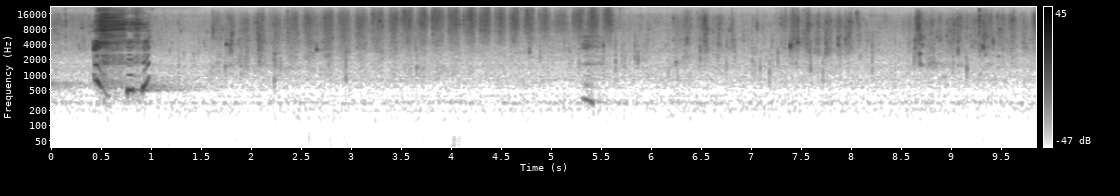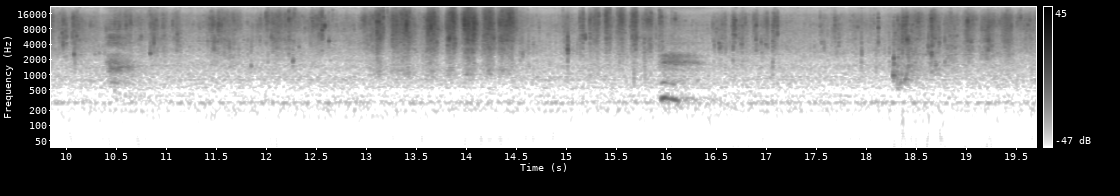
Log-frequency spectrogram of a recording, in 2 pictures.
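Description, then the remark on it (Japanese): Wet squishing and rubbing of shampoo lather being worked through hair up to the top of the head, coming in irregular bursts of foamy scrubbing with soft crackles and occasional louder squelches, and no voices. “このまま頭のてっぺんまでシャワシャワシャワワワ。”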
